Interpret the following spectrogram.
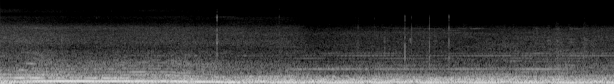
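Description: Superbowl fairground ride's machinery humming loudly under a rushing noise; its pitch drops about two seconds in and settles into a lower steady hum, with a few light clicks near the end.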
